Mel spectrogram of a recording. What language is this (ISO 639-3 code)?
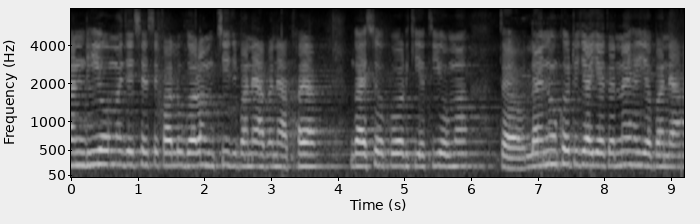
mai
